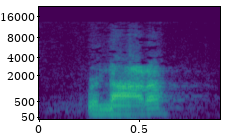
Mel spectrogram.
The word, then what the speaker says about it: Renate: Renata. – Renata. It's spelled with an E at the end, R-E-N-A-T-E.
